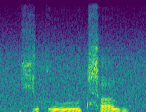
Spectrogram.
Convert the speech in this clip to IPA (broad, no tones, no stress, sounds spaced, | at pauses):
ç ə f l oː t͡ɕʰ a w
